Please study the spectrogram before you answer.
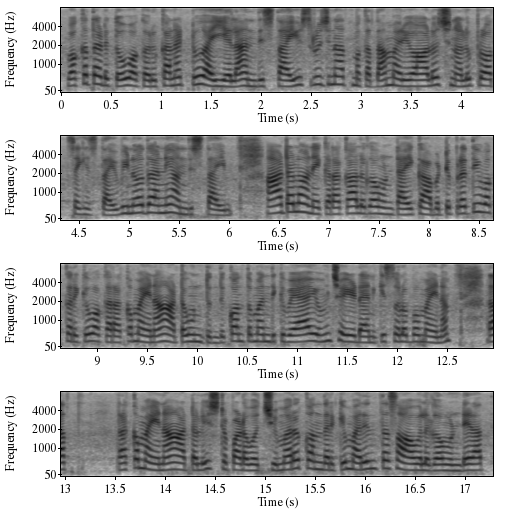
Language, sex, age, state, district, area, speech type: Telugu, female, 30-45, Andhra Pradesh, East Godavari, rural, spontaneous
